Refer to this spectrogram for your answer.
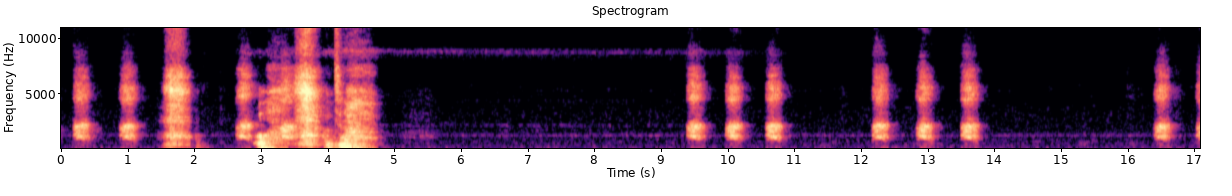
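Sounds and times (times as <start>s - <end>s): bird giving short harsh calls: 16.4s - 16.7s.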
